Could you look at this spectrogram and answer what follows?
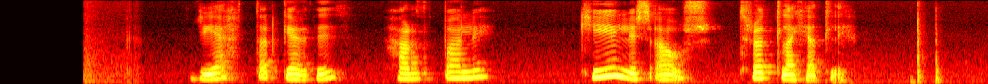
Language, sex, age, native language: Icelandic, female, 30-39, Icelandic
